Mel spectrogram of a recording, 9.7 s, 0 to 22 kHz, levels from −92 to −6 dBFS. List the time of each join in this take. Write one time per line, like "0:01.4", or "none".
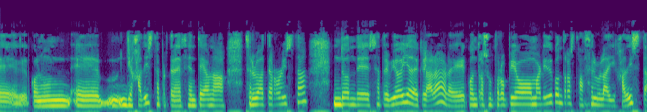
none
